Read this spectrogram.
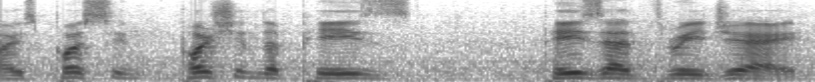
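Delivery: usual speaking voice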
